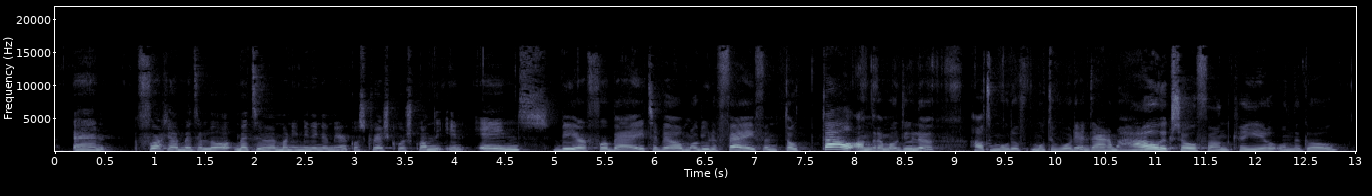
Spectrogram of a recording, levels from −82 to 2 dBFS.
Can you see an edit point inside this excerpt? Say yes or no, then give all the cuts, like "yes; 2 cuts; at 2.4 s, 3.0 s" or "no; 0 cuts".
no; 0 cuts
